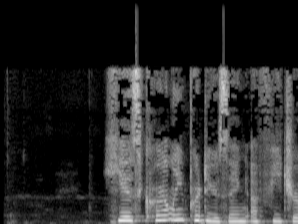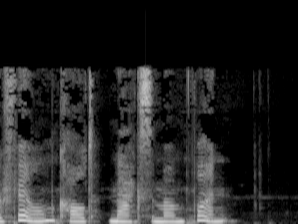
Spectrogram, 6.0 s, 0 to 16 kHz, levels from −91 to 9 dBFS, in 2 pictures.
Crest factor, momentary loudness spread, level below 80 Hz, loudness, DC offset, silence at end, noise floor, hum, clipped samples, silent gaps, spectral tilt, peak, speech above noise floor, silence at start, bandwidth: 18 dB; 9 LU; -58 dBFS; -16 LUFS; under 0.1%; 0.7 s; -64 dBFS; none; under 0.1%; none; -2.5 dB/octave; 0 dBFS; 48 dB; 1.05 s; 12 kHz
